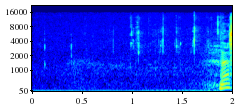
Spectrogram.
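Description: Faint, light clicks of the HX Outdoors EDC 020A's small folding scissor blades being worked in the fingers, ending in a man's voice.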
